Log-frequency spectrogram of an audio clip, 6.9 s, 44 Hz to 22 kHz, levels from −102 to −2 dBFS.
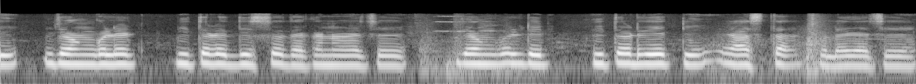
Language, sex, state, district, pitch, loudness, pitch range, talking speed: Bengali, female, West Bengal, North 24 Parganas, 195 Hz, -16 LUFS, 180-205 Hz, 105 wpm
